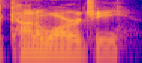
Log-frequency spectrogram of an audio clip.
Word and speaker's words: Nyangumarta: So this will go to Nyangumarta. Now, if anyone has absolutely no idea what I just tried to say, I don't blame you. The correct pronunciation of the town is Nyangumarta.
